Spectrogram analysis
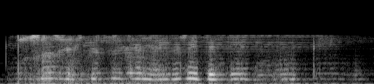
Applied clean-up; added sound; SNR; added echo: neural separator model SepFormer WHAMR!.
